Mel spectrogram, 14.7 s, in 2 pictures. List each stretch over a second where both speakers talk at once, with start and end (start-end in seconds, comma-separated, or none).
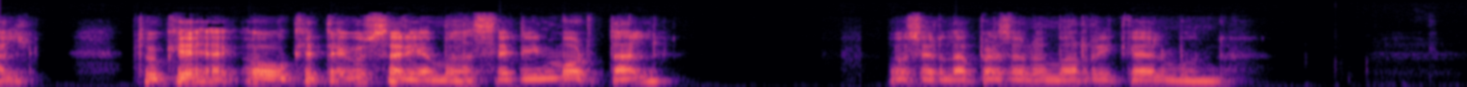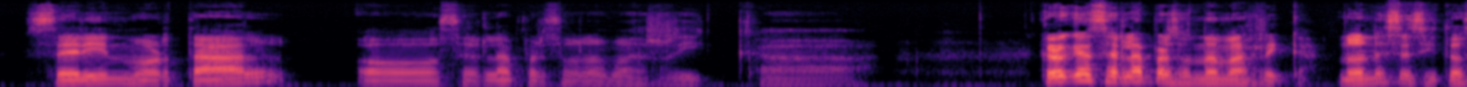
none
